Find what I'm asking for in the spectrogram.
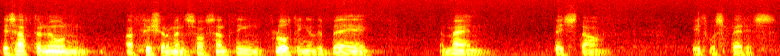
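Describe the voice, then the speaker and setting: An actor playing a formal, deliberate Latin American police lieutenant with a Spanish accent in an old-time radio drama. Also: male voice, low-pitched, noisy background. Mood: grave. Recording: dull vintage radio recording.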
